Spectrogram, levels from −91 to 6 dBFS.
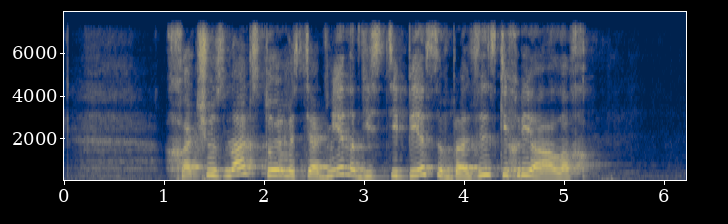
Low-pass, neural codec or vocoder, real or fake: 7.2 kHz; codec, 16 kHz, 16 kbps, FreqCodec, smaller model; fake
